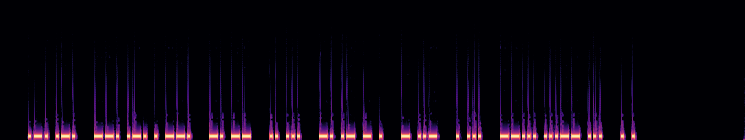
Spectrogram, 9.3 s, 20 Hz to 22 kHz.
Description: Morse code, heard as a keyed tone, about 34 wpm, 690 Hz. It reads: RR GREG NM IS NATE TU ES 73S EE
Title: SOTA QSO Practice 35wpm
